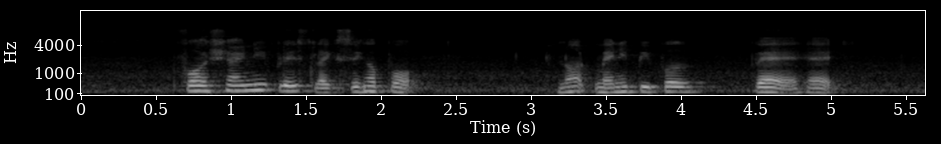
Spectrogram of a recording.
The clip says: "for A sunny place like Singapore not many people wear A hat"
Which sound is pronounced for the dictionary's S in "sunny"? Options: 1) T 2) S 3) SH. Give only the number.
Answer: 3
